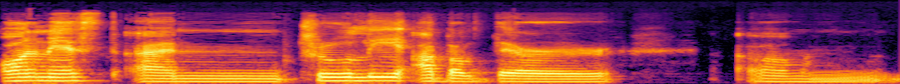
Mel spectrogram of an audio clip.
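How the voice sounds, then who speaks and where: This is a woman's voice. She speaks with a Spanish accent. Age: 60s. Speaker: language student. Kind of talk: oral language exam. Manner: halting, many fillers.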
